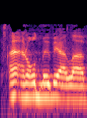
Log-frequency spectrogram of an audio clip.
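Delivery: ordinary delivery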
